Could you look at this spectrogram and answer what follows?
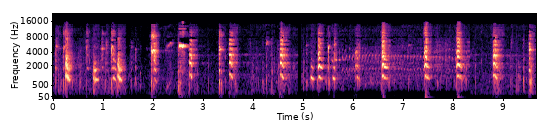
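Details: Coot producing short, squeaky, honking notes in irregular bursts, some rising and some clipped, with brief pauses between groups.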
